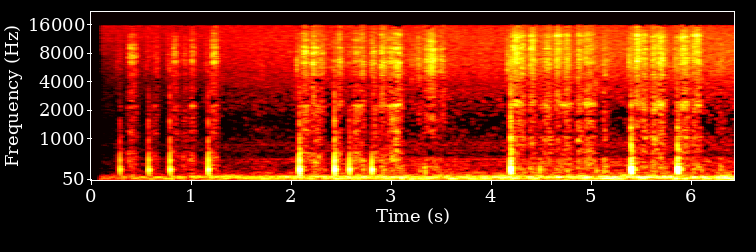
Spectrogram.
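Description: Writing on paper: irregular scratchy strokes and sharp taps of the writing tip, over a steady low hum.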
